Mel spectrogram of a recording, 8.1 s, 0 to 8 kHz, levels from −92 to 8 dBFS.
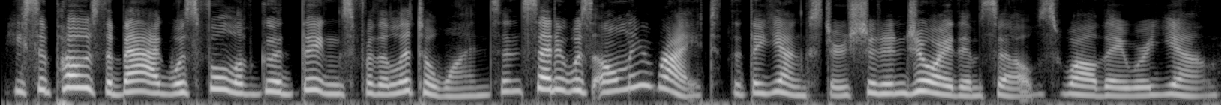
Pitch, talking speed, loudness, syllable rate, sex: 240 Hz, 215 wpm, -19 LUFS, 5.0 syllables/s, female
